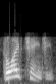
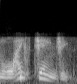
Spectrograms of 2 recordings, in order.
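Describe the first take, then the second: First: "Life-changing" repeated louder with a falling punch; emphatic repeat. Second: Said in the usual way. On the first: Shown as a demonstration. Repeating it to the host for weight, emphatic stress. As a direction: hit "Life-changing" hard and let it drop.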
